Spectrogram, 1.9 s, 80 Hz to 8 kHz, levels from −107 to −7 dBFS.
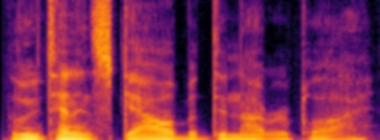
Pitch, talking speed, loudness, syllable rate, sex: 130 Hz, 220 wpm, -17 LUFS, 6.2 syllables/s, male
